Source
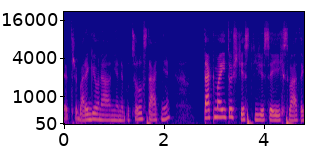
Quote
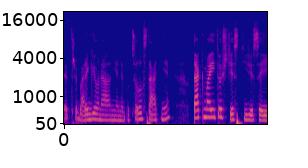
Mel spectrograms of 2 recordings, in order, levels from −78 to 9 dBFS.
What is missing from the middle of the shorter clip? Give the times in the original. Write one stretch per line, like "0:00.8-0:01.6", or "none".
0:02.5-0:02.7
